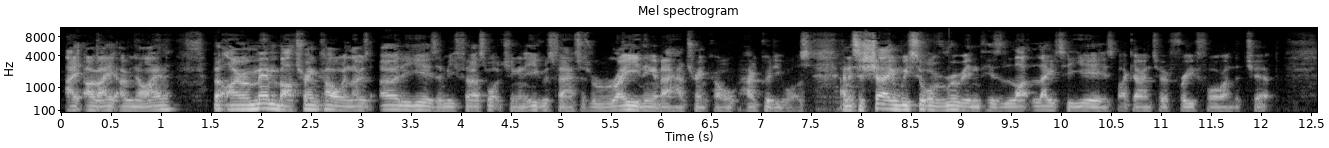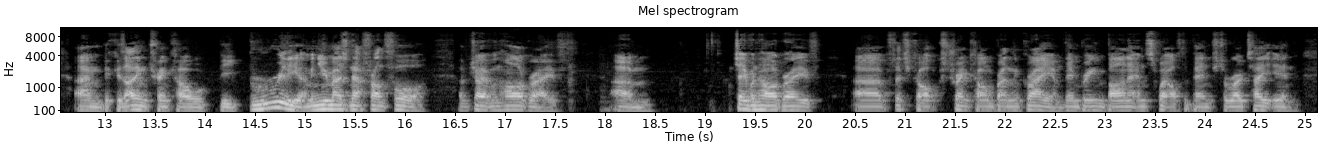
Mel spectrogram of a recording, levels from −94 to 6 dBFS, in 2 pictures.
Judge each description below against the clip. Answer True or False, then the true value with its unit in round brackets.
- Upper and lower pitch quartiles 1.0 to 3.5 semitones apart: True (2.9 semitones)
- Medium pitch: False (100 Hz)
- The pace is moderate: False (210 wpm)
